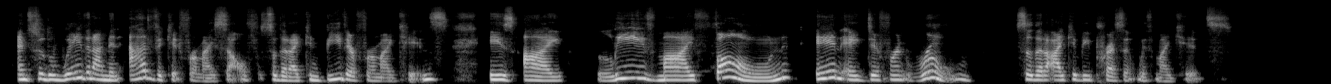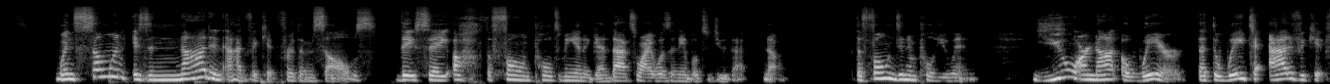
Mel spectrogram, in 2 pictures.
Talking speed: 175 wpm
